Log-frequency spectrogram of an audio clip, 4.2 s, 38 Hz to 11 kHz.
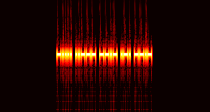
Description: Morse code, heard as a keyed tone, about 44 wpm, 700 Hz. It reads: 62QRQ
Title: Code Groups - 5 Letter:Numbers - 45wpm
